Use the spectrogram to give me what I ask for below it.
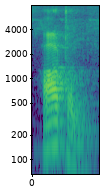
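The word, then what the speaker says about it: autumn: sound will be only the letter n is silent for example a u t u m n atom it is not automata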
